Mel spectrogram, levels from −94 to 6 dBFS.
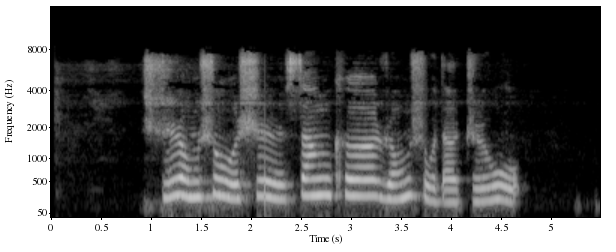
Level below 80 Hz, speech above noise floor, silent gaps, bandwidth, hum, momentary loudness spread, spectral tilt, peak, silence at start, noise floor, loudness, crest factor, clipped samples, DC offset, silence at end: -70 dBFS; 52 dB; none; 8.2 kHz; none; 8 LU; -3 dB/octave; -10 dBFS; 0.95 s; -76 dBFS; -24 LUFS; 16 dB; under 0.1%; under 0.1%; 0.8 s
